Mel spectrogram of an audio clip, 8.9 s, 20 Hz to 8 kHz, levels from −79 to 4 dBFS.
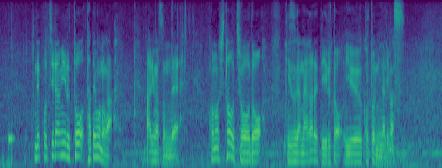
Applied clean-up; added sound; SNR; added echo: none; Drawer open or close; 19 dB; none.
